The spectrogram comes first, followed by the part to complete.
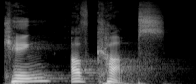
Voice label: King Of Cups Voiceover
